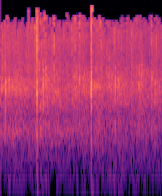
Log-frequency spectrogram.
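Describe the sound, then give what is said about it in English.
A church audience bursts into sustained applause for God, a dense wash of many hands clapping steadily with a couple of sharper claps standing out, no voices over it. “Somebody ought to give God an applause right now.”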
